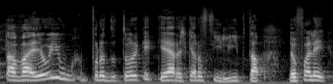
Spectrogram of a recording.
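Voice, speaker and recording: A man's voice: sits high, very fast, gravelly, breathy edge. A man with a Brazilian Portuguese accent, telling a comic story in casual podcast talk and acting out the quoted lines. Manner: animated, acts out quoted lines.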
